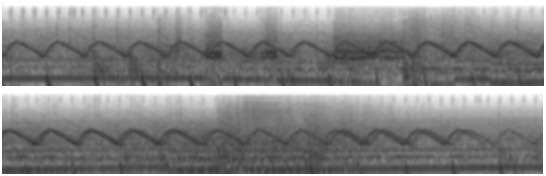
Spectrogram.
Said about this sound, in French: je vais couper les sirènes, ça fait trop mal aux oreilles sinon.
